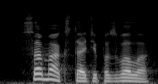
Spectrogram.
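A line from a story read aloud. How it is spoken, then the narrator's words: Offended reply. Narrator (Russian): обиженно отозвался Даркианец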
